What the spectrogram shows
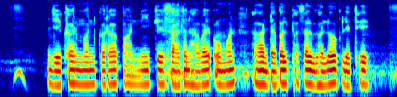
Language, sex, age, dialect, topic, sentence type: Chhattisgarhi, male, 18-24, Western/Budati/Khatahi, agriculture, statement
